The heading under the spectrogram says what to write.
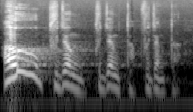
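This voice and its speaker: A rude, scornful crowd that shouts someone down with harsh insults, acted out by a man. The voice is sharp, loud and abrupt. It echoes through a long-reverb church hall. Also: medium pitch, animated, fairly quick, natural voice. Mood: contemptuous. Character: rude scolding crowd of men, contemptuous.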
